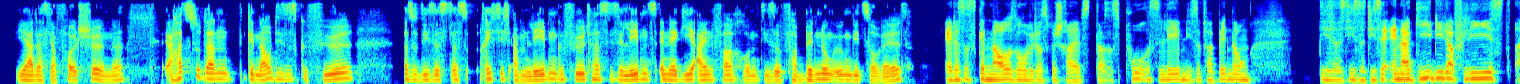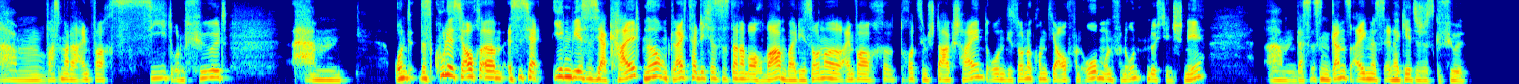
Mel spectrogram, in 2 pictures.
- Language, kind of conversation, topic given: German, podcast, Was fasziniert dich mehr: die Berge oder die Küste?
- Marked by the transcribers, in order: tapping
